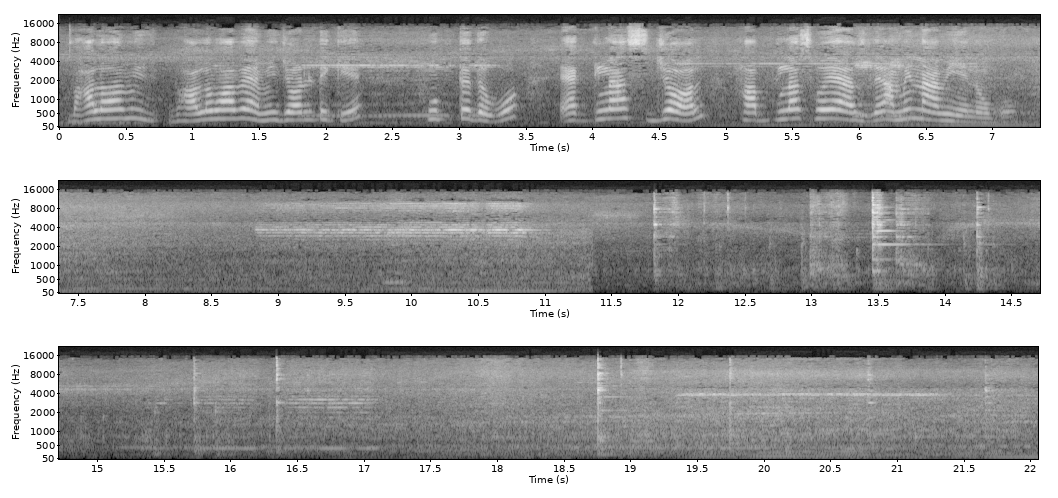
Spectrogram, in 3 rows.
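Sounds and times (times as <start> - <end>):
boiling liquid hiss: 11.4 - 22.0
spoon clinking against metal pot: 11.8 - 14.5, 18.7 - 22.0.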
